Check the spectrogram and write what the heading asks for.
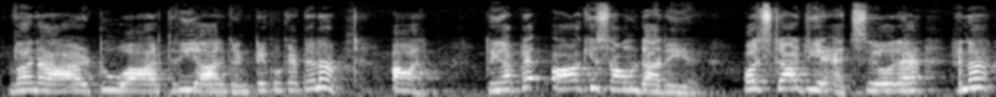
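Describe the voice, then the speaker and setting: A woman's voice: high-pitched, normal speed, vocal fry, fairly bright tone, slight background noise. A female school teacher giving a grammar lesson to young students, asking questions and answering them herself, spelling out words letter by letter. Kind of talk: classroom grammar lesson in Hindi and English.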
